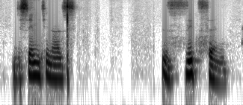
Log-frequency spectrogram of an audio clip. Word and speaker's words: sitzen: The same thing as sitzen, sitzen. I pronounce it as a Z because whenever S precedes a vowel, it is pronounced as a Z in German.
